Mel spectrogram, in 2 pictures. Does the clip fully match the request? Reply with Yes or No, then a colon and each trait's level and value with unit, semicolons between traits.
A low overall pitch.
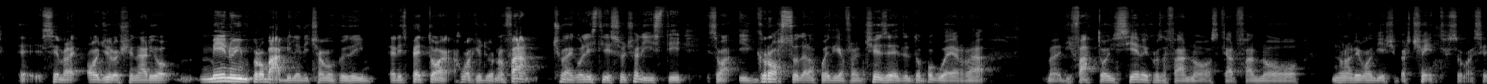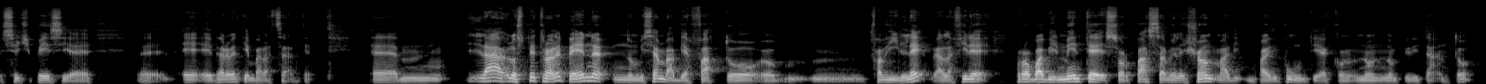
Yes: low, 100 Hz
